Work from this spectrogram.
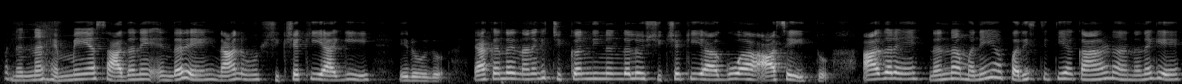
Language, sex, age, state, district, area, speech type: Kannada, female, 60+, Karnataka, Shimoga, rural, spontaneous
